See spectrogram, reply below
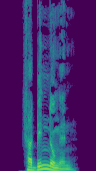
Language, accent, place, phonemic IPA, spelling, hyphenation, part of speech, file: German, Germany, Berlin, /fɛɐ̯ˈbɪndʊŋən/, Verbindungen, Ver‧bin‧dun‧gen, noun, De-Verbindungen.ogg
- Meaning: plural of Verbindung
